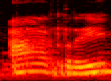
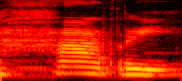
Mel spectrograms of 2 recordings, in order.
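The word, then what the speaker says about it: haré: A letra H não tem som, é are mesmo. Não existe a pronúncia hare, né? Como eu já ouvi às vezes algumas pessoas falarem. Não é assim que se pronuncia.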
